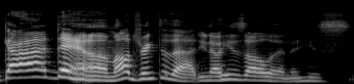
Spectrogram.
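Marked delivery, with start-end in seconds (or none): 0.0-2.0 loud, high, whooping delight; hammed-up thrilled exclamation; really excited. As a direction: burst out as an overjoyed drinking buddy. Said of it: "he's really excited".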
